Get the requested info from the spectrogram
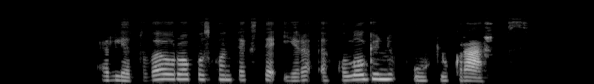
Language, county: Lithuanian, Tauragė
